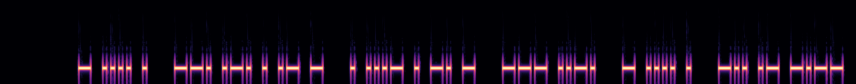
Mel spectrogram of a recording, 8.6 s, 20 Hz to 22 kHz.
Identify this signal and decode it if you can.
Morse code, heard as a keyed tone, about 28 wpm, 700 Hz. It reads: THE GREAT EVENT OF THE DAY
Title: Sentences from Top 1500 Words 30wpm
